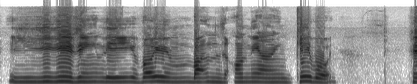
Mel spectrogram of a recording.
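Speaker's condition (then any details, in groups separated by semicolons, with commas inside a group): Cerebral palsy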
